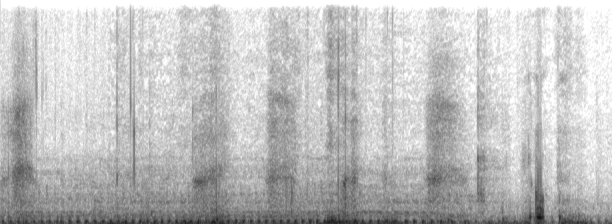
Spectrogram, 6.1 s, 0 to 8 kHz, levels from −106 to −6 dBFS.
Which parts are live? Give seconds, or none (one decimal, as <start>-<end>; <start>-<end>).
0.0-6.1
